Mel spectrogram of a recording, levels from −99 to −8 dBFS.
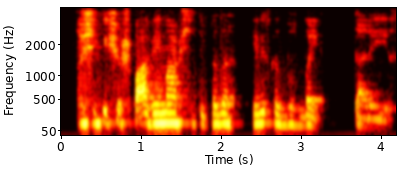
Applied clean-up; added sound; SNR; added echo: none; none; none; none.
